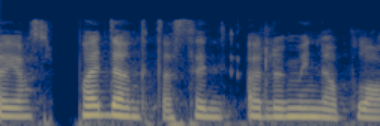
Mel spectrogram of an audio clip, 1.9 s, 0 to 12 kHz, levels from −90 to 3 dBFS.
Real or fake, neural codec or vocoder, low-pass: fake; codec, 16 kHz, 4.8 kbps, FACodec; 7.2 kHz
